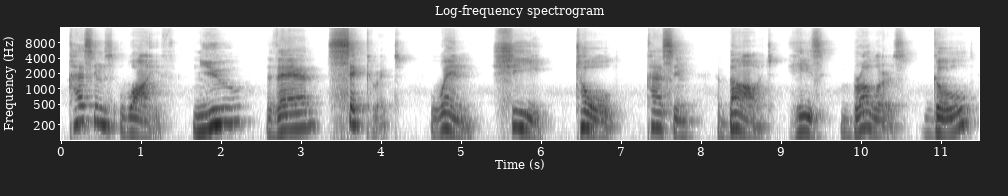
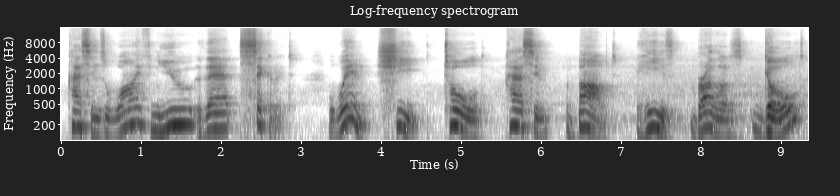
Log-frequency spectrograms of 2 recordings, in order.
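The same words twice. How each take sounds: First: The sentence is read at a slow speed. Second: The sentence is read at a normal speed.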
